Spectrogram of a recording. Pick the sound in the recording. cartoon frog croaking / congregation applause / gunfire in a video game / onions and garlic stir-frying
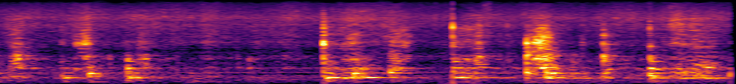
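onions and garlic stir-frying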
